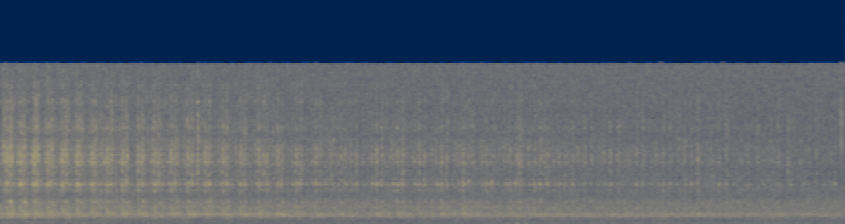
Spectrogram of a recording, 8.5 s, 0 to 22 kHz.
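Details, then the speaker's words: Vintage Penncrest (rebranded Lakewood) 20-inch 3-speed box fan on low/medium after motor drowned in WD-40: slightly quieter but fast diesel-like rattle about three knocks a second persists over motor hum; cause unknown, owner suspects worn bearings. "can see it's a bit quieter but it still sounds like a diesel engine and it's been doing that since the day i found it in the trash"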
